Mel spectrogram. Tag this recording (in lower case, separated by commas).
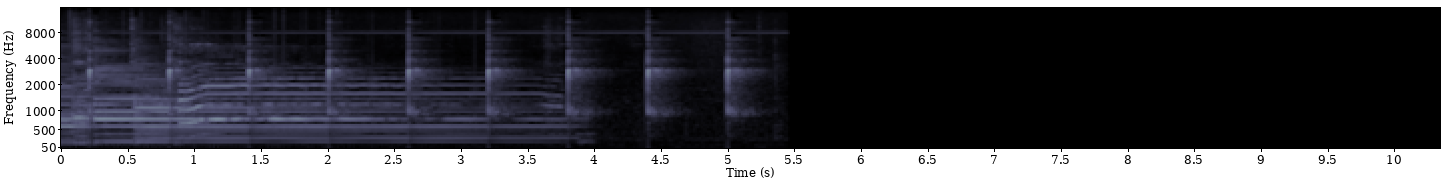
music, guitar, plucked string instrument, musical instrument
